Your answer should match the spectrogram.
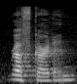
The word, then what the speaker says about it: Rothengarten: All right, and was Miss Melissa Rothengarten, is that how it's pronounced? Pronounce it for me. Rough Garden. Rothengarten, okay, thank you.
